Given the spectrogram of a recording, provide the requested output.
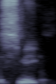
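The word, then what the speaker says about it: Smigiel: Is it Smigel? Is it Smeagol? What is it? Every single analyst that I've heard say his name, including people that have talked to him repeatedly, have pronounced it Smeagol.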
